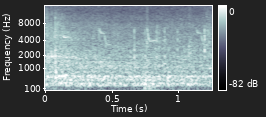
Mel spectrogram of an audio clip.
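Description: Honey bees buzz at an open hive, giving a dense, continuous hum of many insects that sounds close and steady with no other sounds.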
